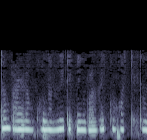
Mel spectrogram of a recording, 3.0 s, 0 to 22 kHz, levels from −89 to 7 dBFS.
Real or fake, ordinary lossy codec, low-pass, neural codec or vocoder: fake; MP3, 24 kbps; 7.2 kHz; codec, 44.1 kHz, 2.6 kbps, DAC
